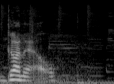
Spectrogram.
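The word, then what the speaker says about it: gunwale: even louder than before gun whale is actually pronounced like gunel huh neat good to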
